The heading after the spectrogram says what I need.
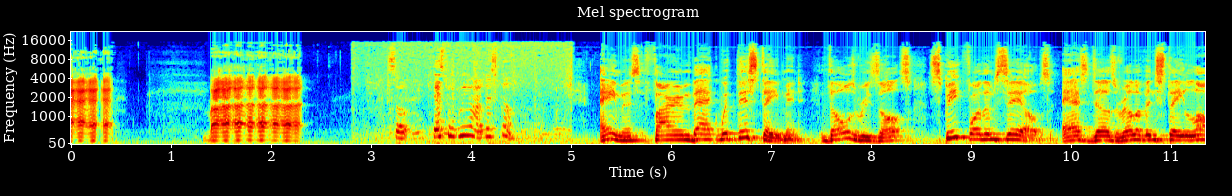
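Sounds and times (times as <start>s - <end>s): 
sheep bleating: 0.0s - 0.5s, 1.4s - 2.4s
speech: 1.4s - 1.9s, 5.4s - 11.3s.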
